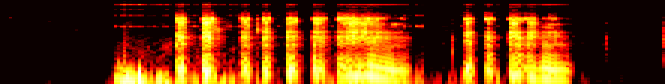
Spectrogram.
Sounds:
Throat clearing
